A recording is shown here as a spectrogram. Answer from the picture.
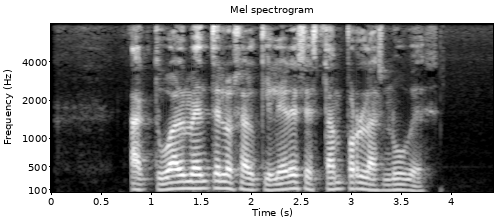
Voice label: spanish

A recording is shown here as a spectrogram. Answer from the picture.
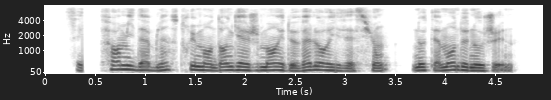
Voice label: french

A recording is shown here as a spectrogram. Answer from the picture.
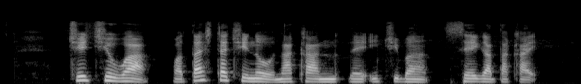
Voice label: japan

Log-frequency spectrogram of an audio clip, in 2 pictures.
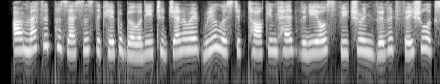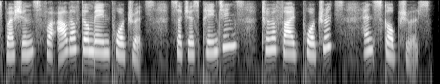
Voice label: out of domain narrative

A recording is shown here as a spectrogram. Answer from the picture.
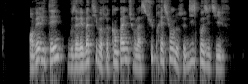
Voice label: french

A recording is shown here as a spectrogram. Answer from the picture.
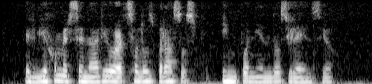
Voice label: spanish

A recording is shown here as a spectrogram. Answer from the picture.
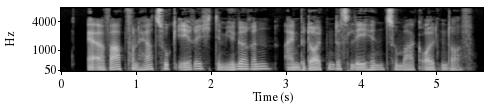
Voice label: German

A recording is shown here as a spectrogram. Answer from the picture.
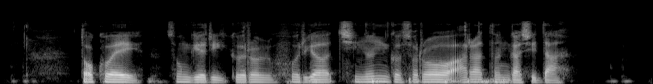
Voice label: korean

